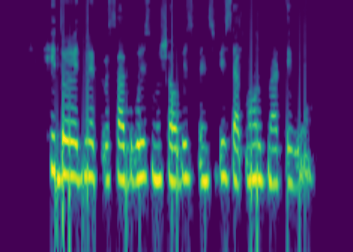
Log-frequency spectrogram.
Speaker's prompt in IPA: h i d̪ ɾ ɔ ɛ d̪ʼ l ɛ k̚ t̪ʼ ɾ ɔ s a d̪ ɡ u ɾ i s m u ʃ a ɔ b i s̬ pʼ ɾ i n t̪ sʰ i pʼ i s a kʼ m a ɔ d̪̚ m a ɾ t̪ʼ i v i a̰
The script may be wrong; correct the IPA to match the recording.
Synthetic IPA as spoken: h i d̪ ɾ ɔ ɛ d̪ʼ l ɛ k̚ t̪ʼ ɾ ɔ s a d̪ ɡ u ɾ i s m u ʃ a ɔ b i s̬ pʼ ɾ i n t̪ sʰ i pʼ i s a kʼ m a ɔ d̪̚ m a ɾ t̪ʼ i v i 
